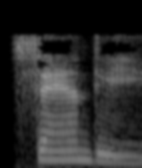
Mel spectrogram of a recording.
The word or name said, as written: sandie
